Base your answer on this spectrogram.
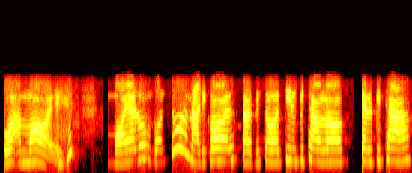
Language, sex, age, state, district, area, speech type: Assamese, female, 18-30, Assam, Nalbari, rural, conversation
